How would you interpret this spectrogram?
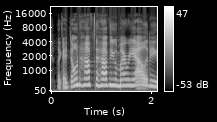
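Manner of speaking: ordinary delivery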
